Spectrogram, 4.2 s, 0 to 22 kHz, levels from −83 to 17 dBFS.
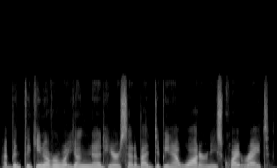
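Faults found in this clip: No audible faults found.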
